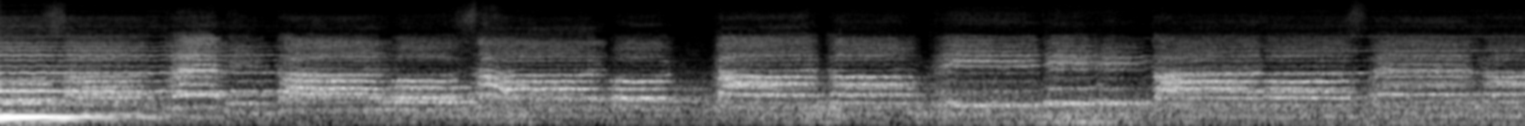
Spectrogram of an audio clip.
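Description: Choir singing long held chords that change every second or two, as the song's outro. A loud low held note fades out in the first second or so.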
